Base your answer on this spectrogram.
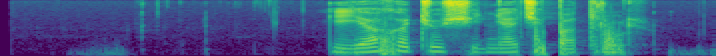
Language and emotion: Russian, neutral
